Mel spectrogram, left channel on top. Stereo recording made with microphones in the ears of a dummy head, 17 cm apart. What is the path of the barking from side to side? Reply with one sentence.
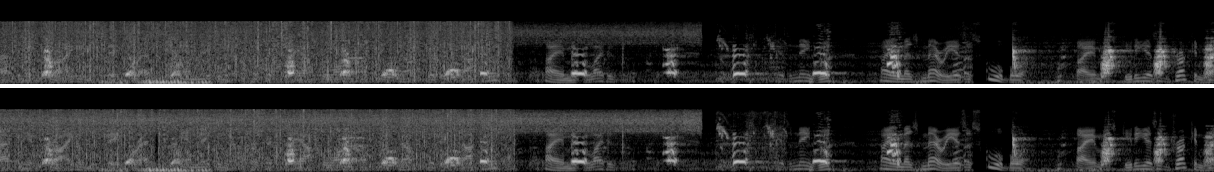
In this clip you hear the barking move from left to right and back again.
